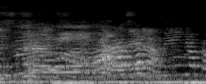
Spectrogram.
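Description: Indistinct children's voices talking over one another, with a steady low rumble underneath.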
